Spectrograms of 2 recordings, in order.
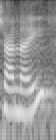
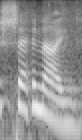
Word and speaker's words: শেহনাই: ওয়াও, এটা শানাই, হ্যাঁ এটা শানাই ইউজ করা হচ্ছে, আমরা বাংলায় বলি শানাই, আর অরিজিনাল উচ্চারণটা হচ্ছে শেহনাই।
